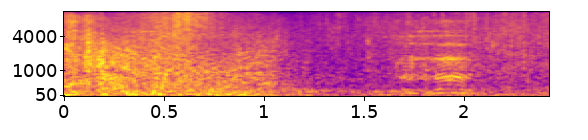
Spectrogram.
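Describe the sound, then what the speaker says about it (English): In Hogwarts Legacy, an Incendio fire spell ignites dry vines with a loud, rumbling whoosh that fades into a lower crackling burn, with a short rising tone near the end. "These dry vines are one spark away from becoming kindling. Okay. Incendio."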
